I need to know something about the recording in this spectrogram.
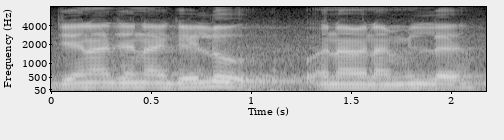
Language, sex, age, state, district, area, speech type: Maithili, male, 18-30, Bihar, Purnia, urban, spontaneous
